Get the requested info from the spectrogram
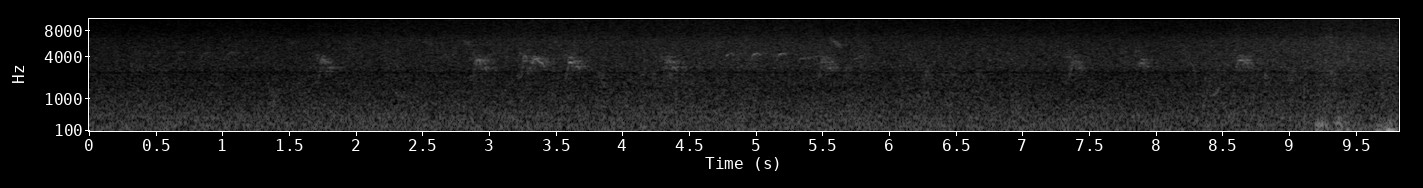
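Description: Small birds chirping: short, high tweets scattered over a steady background hiss, with a brief low rumble near the end.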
